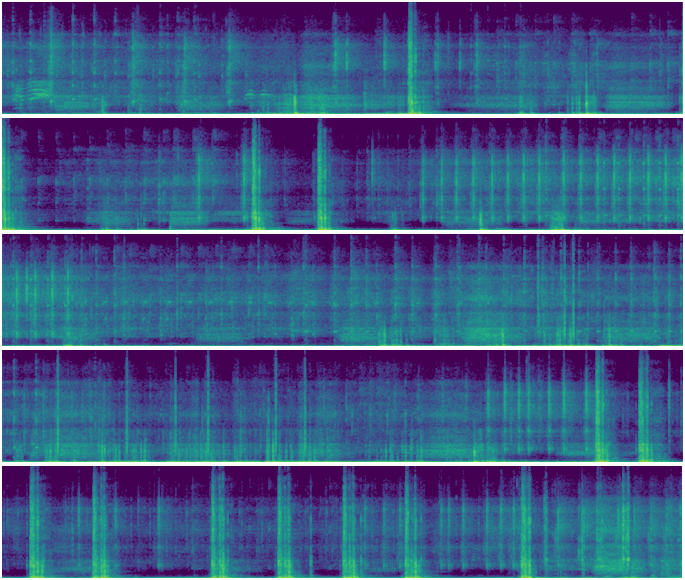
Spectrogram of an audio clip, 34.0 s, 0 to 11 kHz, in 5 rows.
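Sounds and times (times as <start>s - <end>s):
airsoft shots cracking: 9.2s - 10.3s, 26.3s - 28.5s, 29.3s - 31.6s.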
